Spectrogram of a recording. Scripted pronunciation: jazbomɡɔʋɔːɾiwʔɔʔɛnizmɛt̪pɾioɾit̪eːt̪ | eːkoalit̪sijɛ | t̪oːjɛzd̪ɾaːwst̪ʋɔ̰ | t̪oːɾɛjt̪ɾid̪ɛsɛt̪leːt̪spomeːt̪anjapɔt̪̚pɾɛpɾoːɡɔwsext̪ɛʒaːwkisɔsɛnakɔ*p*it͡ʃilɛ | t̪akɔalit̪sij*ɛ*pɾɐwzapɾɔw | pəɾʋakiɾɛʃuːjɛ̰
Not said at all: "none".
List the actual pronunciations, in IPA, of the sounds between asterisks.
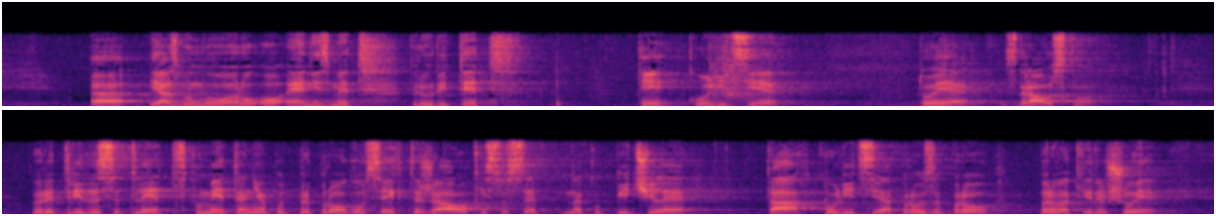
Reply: p, a

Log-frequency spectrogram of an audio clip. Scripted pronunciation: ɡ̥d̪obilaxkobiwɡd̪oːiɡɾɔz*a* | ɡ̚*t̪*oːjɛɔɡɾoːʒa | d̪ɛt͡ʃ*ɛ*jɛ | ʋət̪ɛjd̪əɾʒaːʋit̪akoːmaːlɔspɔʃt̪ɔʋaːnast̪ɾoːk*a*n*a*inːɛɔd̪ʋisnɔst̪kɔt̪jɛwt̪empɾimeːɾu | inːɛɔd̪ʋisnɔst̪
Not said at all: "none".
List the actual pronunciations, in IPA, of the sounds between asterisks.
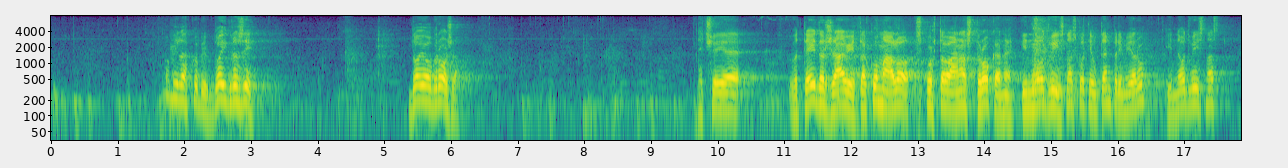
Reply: i, d̪, ɛ, a, ɛ

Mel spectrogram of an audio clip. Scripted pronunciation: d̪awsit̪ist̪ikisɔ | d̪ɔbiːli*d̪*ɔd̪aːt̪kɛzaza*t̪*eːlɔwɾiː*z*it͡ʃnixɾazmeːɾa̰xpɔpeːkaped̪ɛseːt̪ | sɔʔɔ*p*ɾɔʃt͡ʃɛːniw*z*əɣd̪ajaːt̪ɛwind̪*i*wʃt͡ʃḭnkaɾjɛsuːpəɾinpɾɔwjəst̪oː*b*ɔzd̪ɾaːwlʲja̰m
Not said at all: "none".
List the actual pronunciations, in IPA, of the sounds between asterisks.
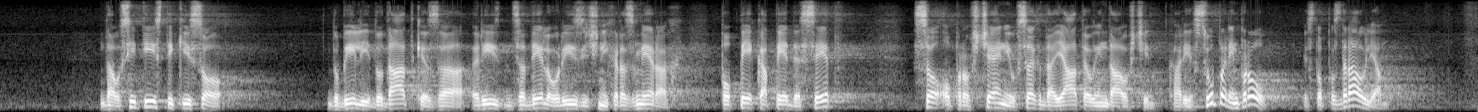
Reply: d̪, d̪, z, p, s, a, p

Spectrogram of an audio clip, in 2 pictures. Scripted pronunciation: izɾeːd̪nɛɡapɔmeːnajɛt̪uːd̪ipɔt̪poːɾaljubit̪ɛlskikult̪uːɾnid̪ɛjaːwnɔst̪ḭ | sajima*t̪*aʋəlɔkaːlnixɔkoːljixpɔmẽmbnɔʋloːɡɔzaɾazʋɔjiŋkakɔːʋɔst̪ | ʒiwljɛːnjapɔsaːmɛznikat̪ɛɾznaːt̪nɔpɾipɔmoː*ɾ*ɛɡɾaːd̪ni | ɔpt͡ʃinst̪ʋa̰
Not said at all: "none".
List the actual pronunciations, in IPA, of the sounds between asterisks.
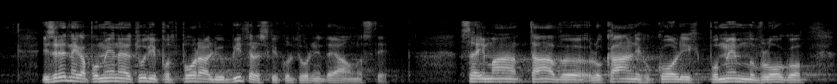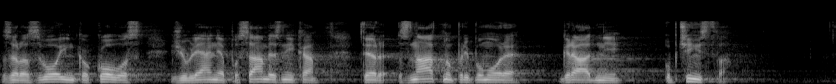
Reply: t̪, ɾ

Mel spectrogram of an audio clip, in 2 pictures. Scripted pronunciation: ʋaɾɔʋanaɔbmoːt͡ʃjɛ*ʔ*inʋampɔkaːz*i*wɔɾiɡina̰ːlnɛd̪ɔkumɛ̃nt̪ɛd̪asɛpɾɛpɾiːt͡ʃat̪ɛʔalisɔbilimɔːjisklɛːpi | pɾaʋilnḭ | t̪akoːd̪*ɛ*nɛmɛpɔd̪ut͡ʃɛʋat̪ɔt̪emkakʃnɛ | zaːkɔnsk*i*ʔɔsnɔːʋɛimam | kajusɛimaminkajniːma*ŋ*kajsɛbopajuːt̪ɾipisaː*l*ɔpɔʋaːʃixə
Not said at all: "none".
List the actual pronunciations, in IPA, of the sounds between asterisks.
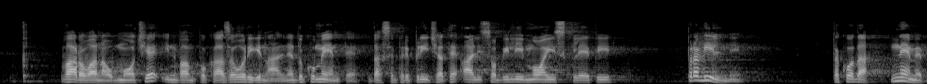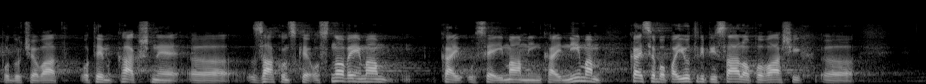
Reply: ʔ, a, a, ɛ, m, l

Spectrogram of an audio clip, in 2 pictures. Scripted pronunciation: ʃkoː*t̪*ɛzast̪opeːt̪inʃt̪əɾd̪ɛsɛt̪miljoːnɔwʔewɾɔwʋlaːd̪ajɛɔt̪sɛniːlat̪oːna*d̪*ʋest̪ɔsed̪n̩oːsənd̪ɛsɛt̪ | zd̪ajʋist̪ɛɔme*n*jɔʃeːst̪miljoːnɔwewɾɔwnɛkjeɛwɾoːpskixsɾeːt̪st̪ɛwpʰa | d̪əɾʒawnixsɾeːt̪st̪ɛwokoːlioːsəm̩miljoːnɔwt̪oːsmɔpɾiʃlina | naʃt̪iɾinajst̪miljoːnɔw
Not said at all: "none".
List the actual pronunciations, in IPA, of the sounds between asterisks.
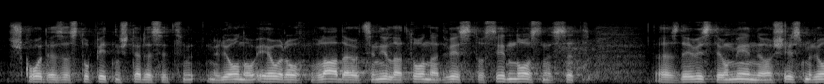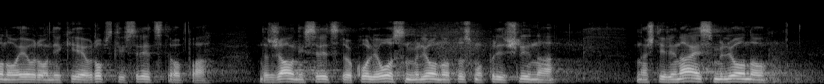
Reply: d̪, d̪, n

